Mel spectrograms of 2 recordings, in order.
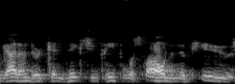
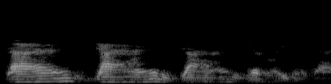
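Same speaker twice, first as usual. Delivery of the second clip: fading hush; 4 semitones lower, 11 dB quieter than usual. Acted.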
